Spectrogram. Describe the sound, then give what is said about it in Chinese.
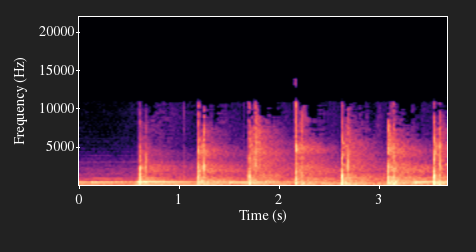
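Stiletto high heels click on a marble school floor, approaching: seven sharp, evenly spaced taps in a brisk walking rhythm over a faint steady hum. “细跟高跟鞋与地上的大理石摩擦声由远而近地来到了2年13班的门口”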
